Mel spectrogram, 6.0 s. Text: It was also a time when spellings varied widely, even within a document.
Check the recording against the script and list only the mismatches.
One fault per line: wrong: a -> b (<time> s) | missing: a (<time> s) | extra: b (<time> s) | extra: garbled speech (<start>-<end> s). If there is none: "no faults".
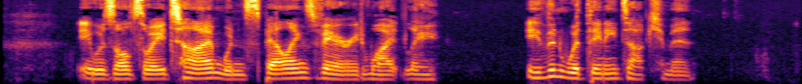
no faults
